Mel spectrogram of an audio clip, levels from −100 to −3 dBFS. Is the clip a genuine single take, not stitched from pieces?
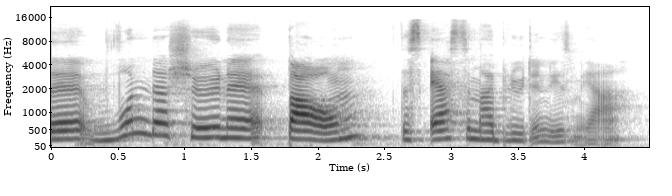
yes; 0 cuts

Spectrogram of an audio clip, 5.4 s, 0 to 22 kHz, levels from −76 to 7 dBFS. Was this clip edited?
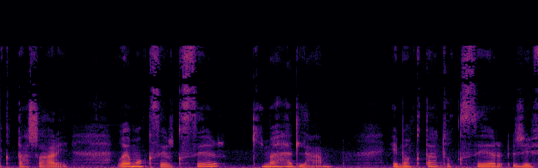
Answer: yes; 2 cuts; at 1.2 s, 1.7 s

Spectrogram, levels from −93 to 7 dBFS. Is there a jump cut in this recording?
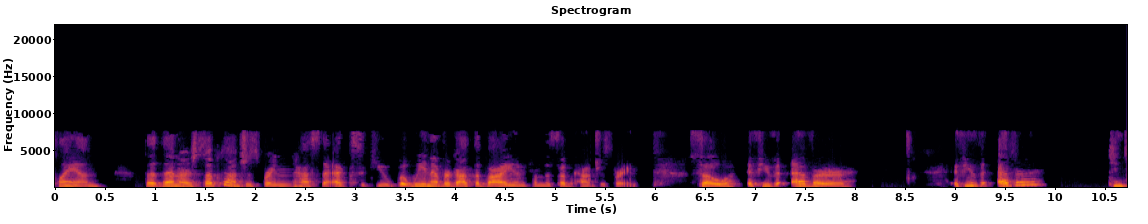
no; 0 cuts

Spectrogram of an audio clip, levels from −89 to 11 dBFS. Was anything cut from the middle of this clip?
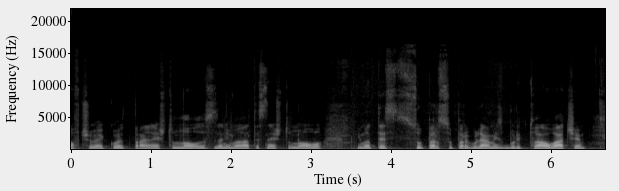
no; 0 cuts

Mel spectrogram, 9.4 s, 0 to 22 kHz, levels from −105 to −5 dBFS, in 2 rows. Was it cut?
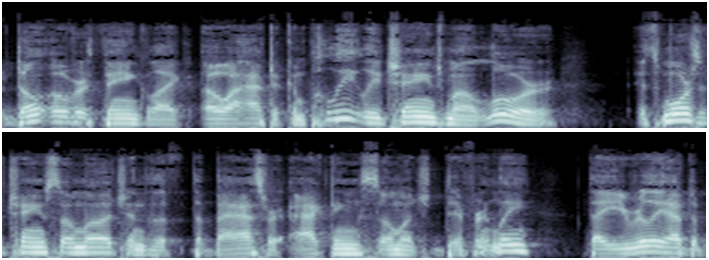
yes; 1 cut; at 4.6 s

